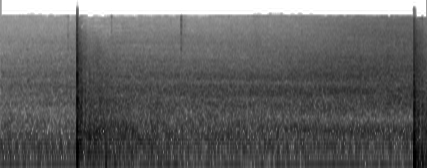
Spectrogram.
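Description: Aerial firework shells exploding: two sharp booms, one about a second in and one near the end, each followed by a short low rumble as the report echoes.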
